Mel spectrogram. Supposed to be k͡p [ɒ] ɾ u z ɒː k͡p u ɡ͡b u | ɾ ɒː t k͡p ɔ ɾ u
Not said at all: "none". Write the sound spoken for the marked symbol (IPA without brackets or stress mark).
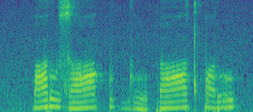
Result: ɒ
